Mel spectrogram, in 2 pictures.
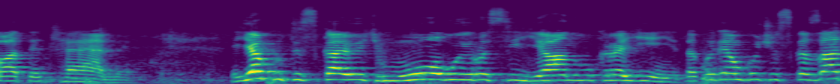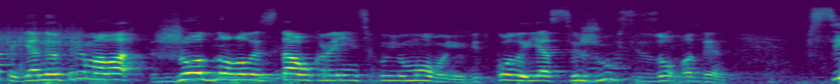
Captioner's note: Russian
